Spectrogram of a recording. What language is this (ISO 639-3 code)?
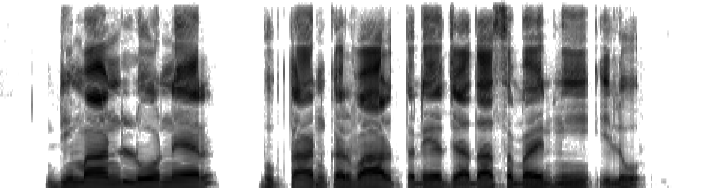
mag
